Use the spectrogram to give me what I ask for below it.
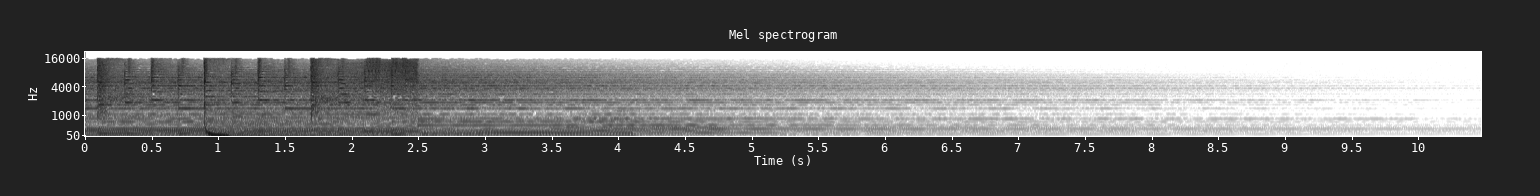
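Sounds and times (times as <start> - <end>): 
future dubstep music: 0.0 - 5.4.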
